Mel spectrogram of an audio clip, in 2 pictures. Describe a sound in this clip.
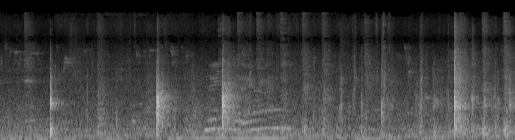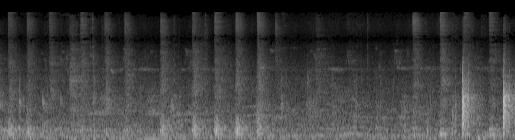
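A cricket bat strikes a ball with sharp knocks.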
